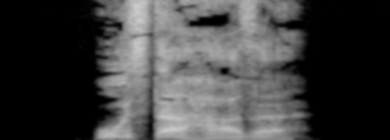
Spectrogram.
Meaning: Easter Bunny
- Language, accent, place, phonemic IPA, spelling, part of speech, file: German, Germany, Berlin, /ˈoːstɐˌhaːzə/, Osterhase, noun, De-Osterhase.ogg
